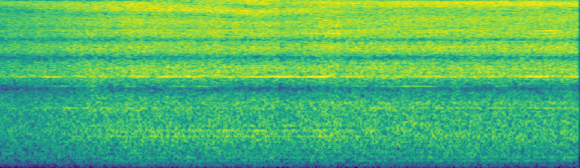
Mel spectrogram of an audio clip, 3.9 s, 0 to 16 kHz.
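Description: A 2003 Toshiba ISGS610V21-59B injection molding machine running a 60-second cycle on polypropylene gives a loud, steady broadband hydraulic roar with a constant whine that rises in the first half second and then holds evenly.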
